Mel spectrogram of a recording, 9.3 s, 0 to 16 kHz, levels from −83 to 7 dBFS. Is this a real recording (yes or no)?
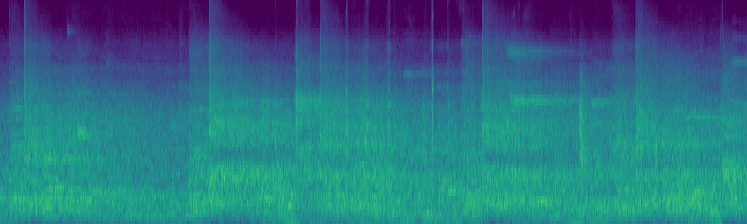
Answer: yes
